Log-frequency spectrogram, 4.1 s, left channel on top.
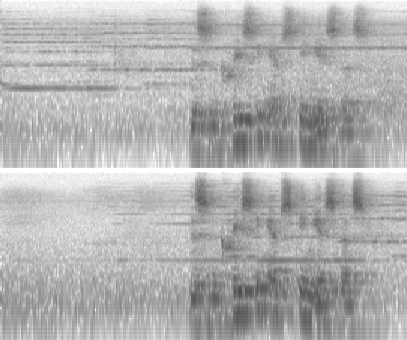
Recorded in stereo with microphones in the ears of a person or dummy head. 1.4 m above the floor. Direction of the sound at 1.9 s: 75° right (ahead or behind).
